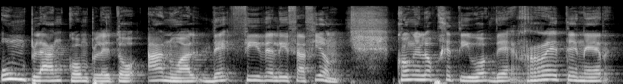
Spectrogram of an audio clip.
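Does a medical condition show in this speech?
No.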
